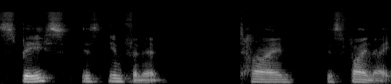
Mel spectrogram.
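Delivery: slow, deliberate, each word given its weight. Stressing a really important point to a listener, slow and deliberate. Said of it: "I'm going to say this slow".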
